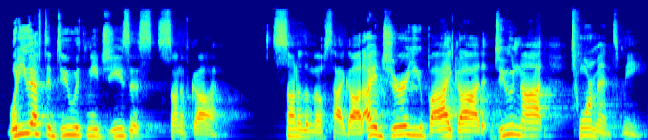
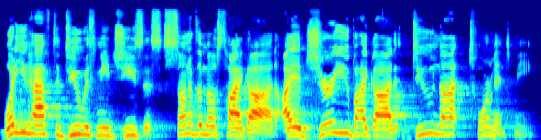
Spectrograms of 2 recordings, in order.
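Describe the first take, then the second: First: A possessed man's loud, urgent plea; possessed man crying out. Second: Higher and much louder, desperate; louder demon cry. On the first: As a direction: beg the man not to torment you. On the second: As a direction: throw the plea at him at full force. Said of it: "Look at his response". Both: Acted.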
